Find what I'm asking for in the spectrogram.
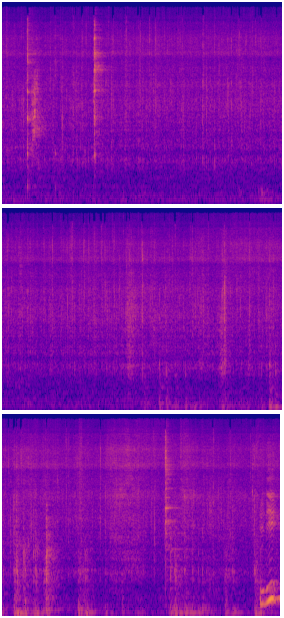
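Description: Raw banana slices for thoran being stirred with crushed coconut, green chili and garlic in a pan, giving soft intermittent scraping and clinks over a faint steady sizzle, close and fairly quiet, with no talking.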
